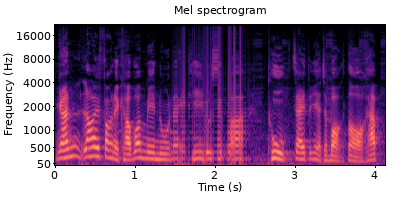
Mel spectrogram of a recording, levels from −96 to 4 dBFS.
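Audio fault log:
1.47 to 2.54 s, robotic sound from repeated short buffers: the speech turns into a rigid, metallic buzz pitched at 188 Hz that still roughly tracks the words. The likely cause is audio arriving too seldom, with the playback side looping a slice of about 5.3 ms, one over the buzz frequency, to fill the gaps. Most of this stretch is those repeats rather than new speech.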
